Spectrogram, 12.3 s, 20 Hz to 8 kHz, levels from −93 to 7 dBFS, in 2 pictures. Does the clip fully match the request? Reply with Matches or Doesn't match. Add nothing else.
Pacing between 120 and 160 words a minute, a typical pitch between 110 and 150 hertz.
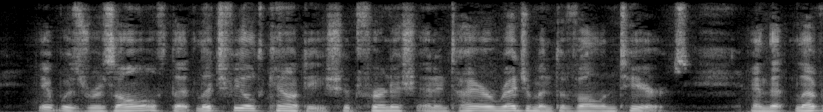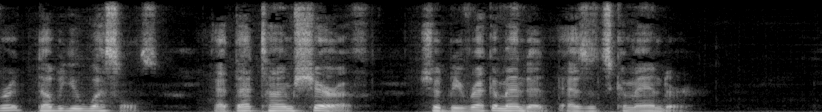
Matches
